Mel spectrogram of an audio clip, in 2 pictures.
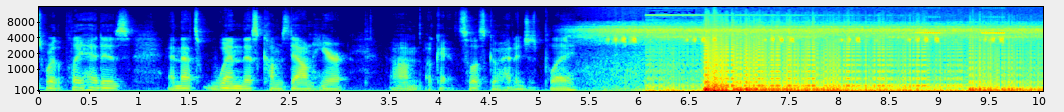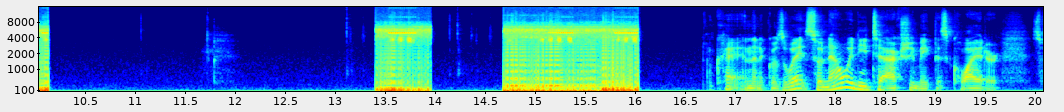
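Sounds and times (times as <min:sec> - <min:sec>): synthesized sci-fi beam sound: 0:06.1 - 0:10.2, 0:13.4 - 0:14.0, 0:14.7 - 0:16.1.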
